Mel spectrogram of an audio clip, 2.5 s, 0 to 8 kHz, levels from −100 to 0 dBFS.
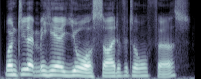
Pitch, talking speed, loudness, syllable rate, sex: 145 Hz, 260 wpm, -16 LUFS, 4.8 syllables/s, male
